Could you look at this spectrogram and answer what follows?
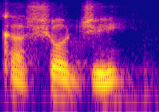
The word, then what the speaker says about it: Khashoggi: Well, Jamal Khashoggi, as I do understand it's pronounced Khashoggi, he was a Saudi Arabian journalist who was resident in the United States, just outside Washington, D.C.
